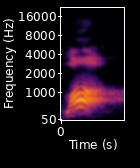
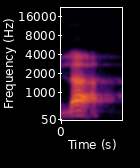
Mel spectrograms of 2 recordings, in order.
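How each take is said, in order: First: The lam is heavy, with a full mouth. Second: The lam is light, with an empty mouth. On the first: The speaker calls it wrong. "you don't say la" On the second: The speaker calls it right. "all other lams are going to be empty mouth"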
